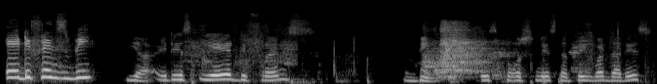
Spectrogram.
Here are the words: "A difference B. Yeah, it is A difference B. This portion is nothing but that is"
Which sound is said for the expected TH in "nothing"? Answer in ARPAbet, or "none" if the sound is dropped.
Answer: T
